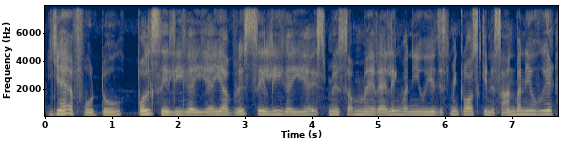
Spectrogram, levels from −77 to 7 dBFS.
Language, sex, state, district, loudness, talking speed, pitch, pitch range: Hindi, female, Chhattisgarh, Kabirdham, -21 LUFS, 210 wpm, 210 Hz, 200-230 Hz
